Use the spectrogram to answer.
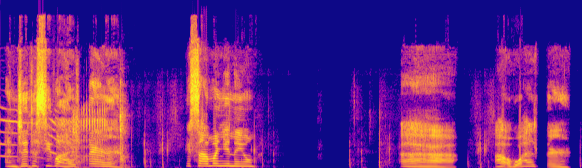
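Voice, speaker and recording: A woman's voice: fairly high pitch, expressive, slow, slight background noise. A woman playing a fussing, motherly middle-aged mother of grown children in a Filipino radio drama. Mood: flustered.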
